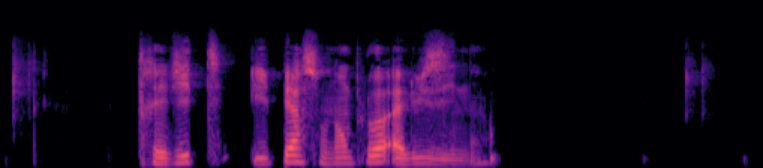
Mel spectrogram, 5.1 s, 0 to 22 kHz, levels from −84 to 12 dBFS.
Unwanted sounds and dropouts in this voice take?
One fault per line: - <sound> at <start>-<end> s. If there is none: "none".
none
